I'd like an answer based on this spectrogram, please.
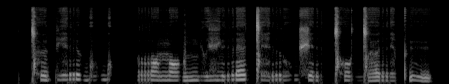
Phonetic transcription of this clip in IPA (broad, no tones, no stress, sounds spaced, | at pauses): ǀʰ ø pʲ e̤ r ʉ ɡ ṳ ɡ | r ɔ n ɔ ɡ mʲ ṳ vʲ ʉ r ɛ ǀ e̤ r ṳ ɡ ʃ e r ǀʰ o ɡ͡ǀ œ r e̤ pʼ y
